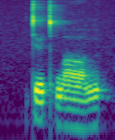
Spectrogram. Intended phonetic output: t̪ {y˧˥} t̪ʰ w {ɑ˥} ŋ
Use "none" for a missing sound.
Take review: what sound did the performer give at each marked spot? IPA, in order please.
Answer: y˥, ɑ˨˩˦

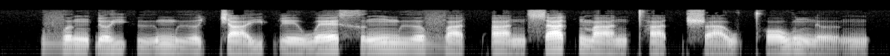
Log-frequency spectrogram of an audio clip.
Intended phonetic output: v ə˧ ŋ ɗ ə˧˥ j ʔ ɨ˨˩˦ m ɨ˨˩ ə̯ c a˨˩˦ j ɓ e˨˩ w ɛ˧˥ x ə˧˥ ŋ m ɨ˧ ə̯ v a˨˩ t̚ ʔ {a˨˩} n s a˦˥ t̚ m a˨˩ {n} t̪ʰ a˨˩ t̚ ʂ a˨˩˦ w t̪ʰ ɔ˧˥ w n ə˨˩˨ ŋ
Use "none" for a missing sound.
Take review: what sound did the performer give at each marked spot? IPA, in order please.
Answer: a˨˩, n

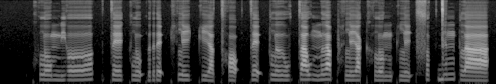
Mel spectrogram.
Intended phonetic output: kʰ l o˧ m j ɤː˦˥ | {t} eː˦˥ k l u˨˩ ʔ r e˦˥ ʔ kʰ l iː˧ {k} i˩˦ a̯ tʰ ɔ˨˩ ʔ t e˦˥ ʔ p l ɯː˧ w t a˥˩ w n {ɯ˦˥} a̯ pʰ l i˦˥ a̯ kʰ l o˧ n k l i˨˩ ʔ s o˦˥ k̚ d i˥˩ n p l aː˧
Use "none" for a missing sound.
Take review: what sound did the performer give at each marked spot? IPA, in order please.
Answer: t, k, ɯ˥˩

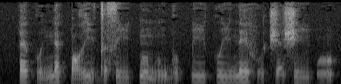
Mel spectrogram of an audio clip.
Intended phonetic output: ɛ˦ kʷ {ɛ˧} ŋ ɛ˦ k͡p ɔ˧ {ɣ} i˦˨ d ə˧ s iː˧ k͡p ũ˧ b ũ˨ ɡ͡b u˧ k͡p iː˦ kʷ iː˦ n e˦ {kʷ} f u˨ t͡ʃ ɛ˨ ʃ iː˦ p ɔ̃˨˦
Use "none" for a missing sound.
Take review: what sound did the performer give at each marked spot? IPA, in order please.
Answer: e˧, ɣ, none

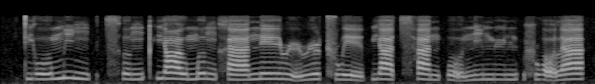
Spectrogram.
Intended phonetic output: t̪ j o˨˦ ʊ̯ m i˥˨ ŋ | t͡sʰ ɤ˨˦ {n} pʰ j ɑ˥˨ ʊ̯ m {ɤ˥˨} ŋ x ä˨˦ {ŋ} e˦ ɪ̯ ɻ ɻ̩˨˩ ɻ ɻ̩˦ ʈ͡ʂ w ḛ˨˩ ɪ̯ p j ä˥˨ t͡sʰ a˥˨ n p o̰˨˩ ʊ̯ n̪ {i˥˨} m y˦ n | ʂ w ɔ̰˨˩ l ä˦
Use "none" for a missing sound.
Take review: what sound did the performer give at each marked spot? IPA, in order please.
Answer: ŋ, ɤ˥˨, n̪, i˦

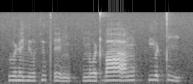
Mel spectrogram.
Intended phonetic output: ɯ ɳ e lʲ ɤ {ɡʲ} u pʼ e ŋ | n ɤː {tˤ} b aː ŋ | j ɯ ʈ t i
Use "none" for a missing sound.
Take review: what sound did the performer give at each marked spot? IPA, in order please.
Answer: kʲ, ʈ

